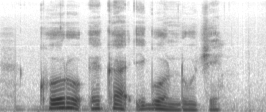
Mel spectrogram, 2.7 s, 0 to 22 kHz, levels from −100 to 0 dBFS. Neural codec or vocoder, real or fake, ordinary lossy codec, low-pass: vocoder, 44.1 kHz, 128 mel bands every 256 samples, BigVGAN v2; fake; none; none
